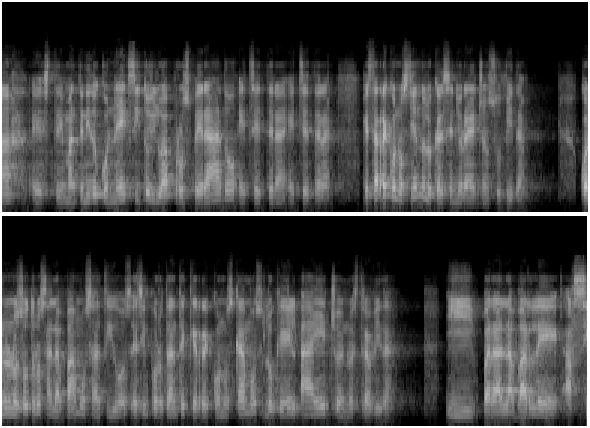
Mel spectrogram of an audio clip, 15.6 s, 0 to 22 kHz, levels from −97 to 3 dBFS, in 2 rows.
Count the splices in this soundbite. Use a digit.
1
